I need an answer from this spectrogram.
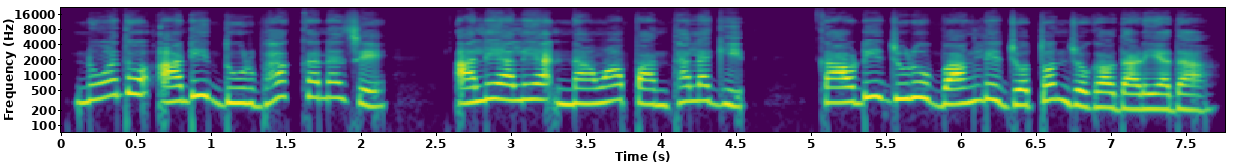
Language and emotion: Santali, sad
